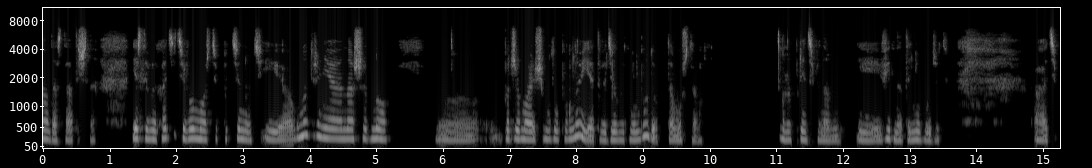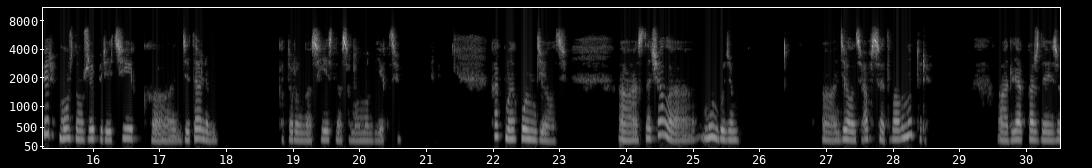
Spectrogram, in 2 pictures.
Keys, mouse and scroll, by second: 1.5 Tab, 2.6-4.8 middle drag, 5.0-6.2 middle drag, 7.1 middle click, 7.3-8.8 middle drag, 8.8 KP_1, 9.2-11.2 middle drag, 11.3 middle click, 11.4-13.8 middle drag, 14.7 Tab, 24.2 F9.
